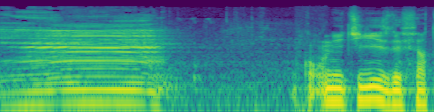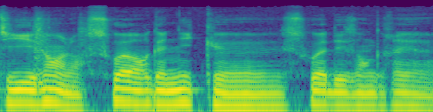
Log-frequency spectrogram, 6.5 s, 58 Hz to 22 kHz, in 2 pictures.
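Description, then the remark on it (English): A cow on a dairy farm of 100 cows near the coast in Brittany lets out one long, deep moo lasting about a second. After a short pause, someone starts talking steadily. “who has 100 cows on his farm near the coast.”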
